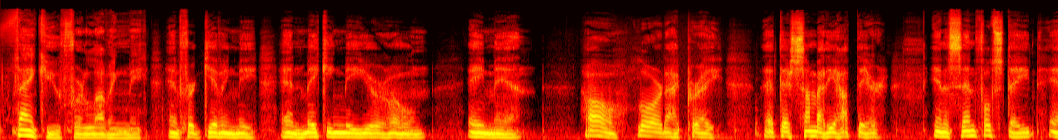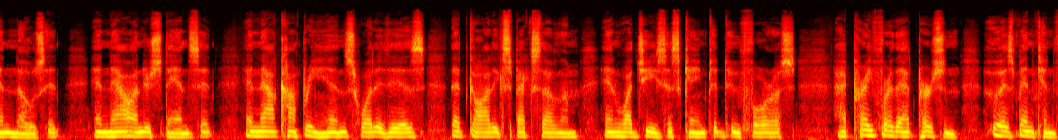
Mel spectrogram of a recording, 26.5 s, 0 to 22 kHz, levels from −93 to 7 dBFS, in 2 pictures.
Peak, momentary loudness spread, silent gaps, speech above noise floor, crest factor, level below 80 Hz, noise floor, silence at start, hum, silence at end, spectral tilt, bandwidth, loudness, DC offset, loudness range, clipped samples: -6 dBFS; 9 LU; none; 30 dB; 16 dB; -46 dBFS; -51 dBFS; 0 s; none; 0 s; -5 dB/octave; 16.5 kHz; -22 LUFS; under 0.1%; 2 LU; under 0.1%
